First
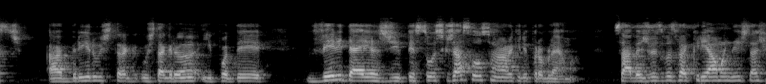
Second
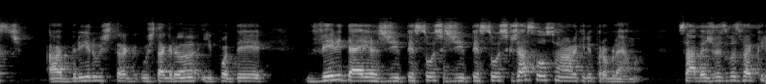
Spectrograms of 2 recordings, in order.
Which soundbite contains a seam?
second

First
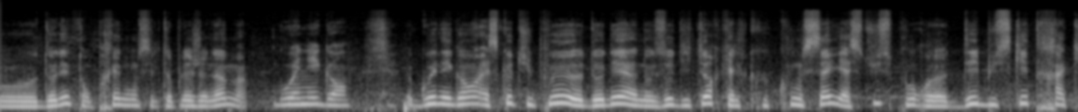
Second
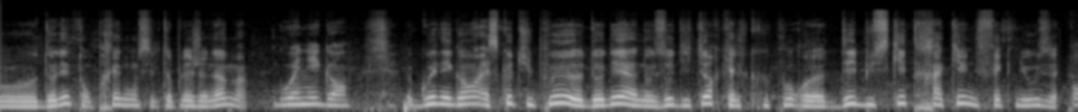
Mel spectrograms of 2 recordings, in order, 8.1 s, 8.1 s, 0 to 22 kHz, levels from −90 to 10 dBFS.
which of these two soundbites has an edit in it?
second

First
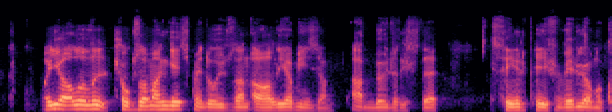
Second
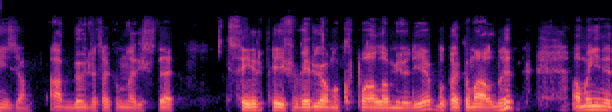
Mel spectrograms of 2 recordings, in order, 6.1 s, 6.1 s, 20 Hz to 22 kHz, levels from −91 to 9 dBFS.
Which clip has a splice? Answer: first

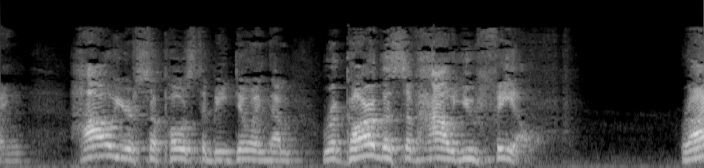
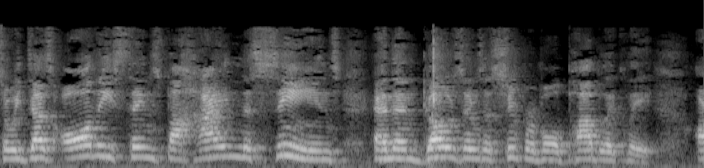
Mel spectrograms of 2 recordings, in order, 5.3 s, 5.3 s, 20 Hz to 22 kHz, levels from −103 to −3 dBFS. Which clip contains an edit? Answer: second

